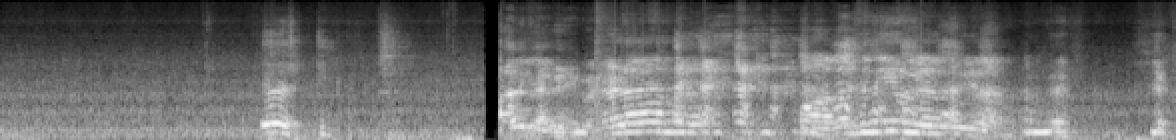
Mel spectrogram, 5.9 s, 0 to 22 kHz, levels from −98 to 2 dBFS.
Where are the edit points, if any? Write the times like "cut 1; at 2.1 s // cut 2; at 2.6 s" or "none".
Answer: cut 1; at 2.5 s

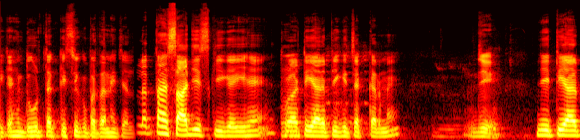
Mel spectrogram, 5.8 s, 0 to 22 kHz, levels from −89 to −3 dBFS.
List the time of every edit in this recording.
cut 1; at 1.5 s

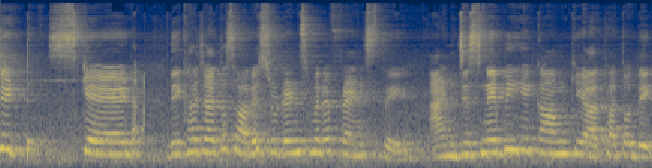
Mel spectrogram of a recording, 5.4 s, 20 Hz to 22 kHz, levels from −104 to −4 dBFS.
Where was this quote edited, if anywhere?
cut 1; at 1.2 s

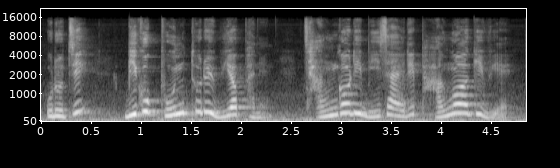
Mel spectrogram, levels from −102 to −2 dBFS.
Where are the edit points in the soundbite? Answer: cut 1; at 3.8 s

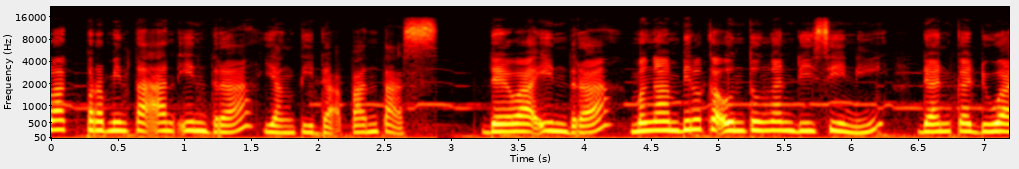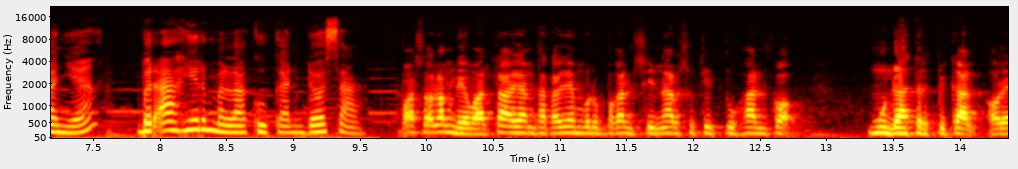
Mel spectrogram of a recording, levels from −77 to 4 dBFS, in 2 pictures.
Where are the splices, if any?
cut 1; at 9.7 s

